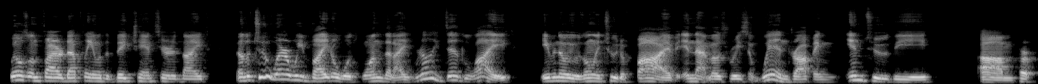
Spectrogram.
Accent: American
